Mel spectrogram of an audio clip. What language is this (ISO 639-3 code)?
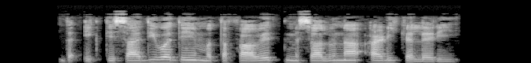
pus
